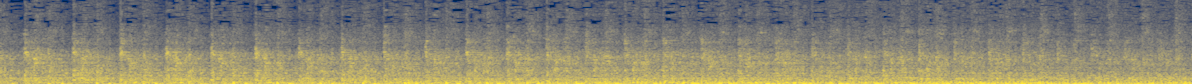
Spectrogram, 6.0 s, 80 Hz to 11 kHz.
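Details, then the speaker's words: Diesel engine at operating temperature (about 80°C), fixed 3 kW load, running on half a litre of normal diesel as baseline for a crude-oil/kerosene fuel test; steady, even drone with constant hum, no knocks or misses; ran 24 minutes. "we've got a fixed load of three kilowatts so i'll pause this we'll fire it up with the half liter in it and start the timer it's 10 51. we've got half a liter of normal diesel in there we're firing it up now"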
